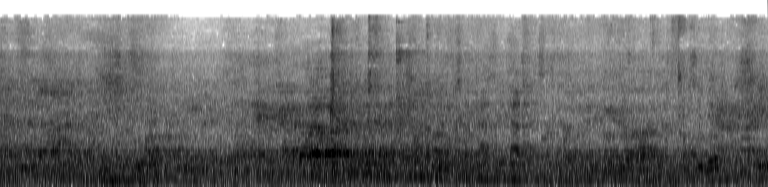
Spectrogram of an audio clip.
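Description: A crowd of men and women chatter in a large echoing hall.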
